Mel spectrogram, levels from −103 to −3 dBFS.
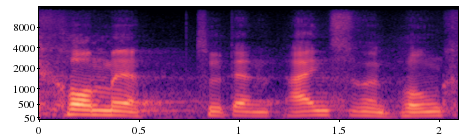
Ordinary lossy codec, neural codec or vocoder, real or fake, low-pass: none; autoencoder, 48 kHz, 32 numbers a frame, DAC-VAE, trained on Japanese speech; fake; 14.4 kHz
